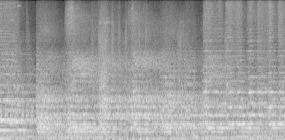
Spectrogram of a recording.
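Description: Background music of a dramatic TV score: sustained choir-like voices over held orchestral chords, swelling about a second in.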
